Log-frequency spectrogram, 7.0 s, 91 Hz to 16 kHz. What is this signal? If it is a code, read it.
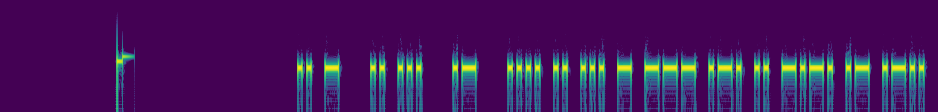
Morse code, heard as a keyed tone, about 34 wpm, 700 Hz. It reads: IT IS A HISTORICAL
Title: Sentences from Top 1000 Words - Review Part 4 - 35wpm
